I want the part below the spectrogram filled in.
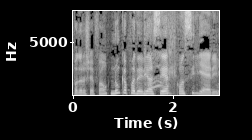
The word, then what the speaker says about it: consigliere: Assim, no mesmo nível do sotocapo, tem o consigliere. Que é uma palavra tão simples, mas que ninguém consegue falar. – Consigliere. – Mas, na verdade, eu acho que nem tem esse G, né? Na pronúncia.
